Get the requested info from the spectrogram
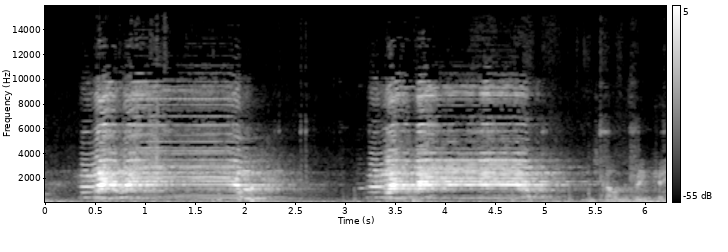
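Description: Harmonica playing two long, loud chords, about a second and a half each with a short gap between: a freight-train whistle imitation.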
